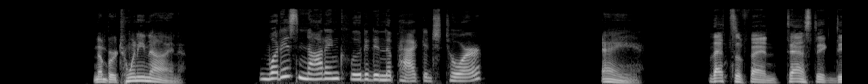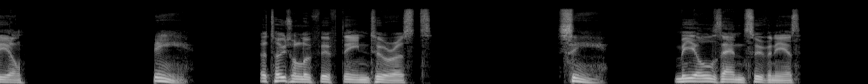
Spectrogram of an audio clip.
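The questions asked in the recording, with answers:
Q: What is not included in the package tour?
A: C: Meals and souvenirs.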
